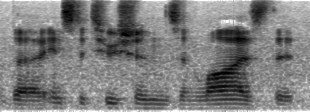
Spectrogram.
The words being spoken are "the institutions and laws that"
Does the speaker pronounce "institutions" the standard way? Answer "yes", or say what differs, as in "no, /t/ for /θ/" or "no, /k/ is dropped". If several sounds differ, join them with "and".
yes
